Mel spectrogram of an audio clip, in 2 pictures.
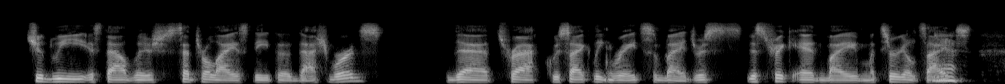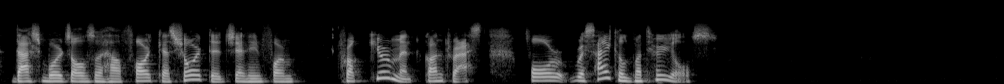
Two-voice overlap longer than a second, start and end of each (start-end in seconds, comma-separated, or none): none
